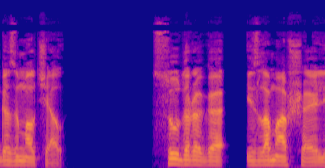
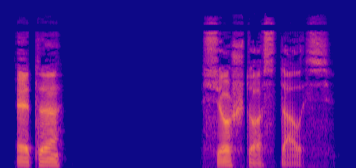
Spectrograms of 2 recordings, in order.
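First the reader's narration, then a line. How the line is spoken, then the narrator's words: Quiet repetition. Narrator (Russian): тихо повторил он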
